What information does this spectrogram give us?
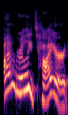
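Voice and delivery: put-on high, slow, drawn-out kid protest; inner child complaint. Inner child answering the busy adult, high slow complaint. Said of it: "My inner child's like".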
